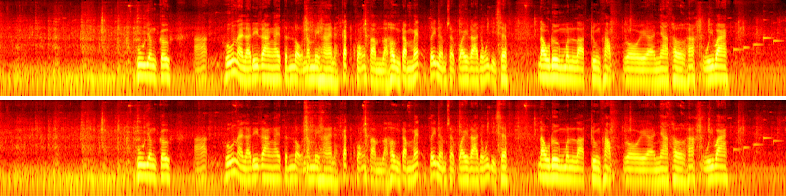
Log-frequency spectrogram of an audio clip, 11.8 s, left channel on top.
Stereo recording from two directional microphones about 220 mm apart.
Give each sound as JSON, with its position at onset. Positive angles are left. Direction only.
{"t": 1.2, "sound": "vehicle", "side_deg": 15}
{"t": 2.2, "sound": "speech", "side_deg": 0}
{"t": 4.6, "sound": "a man's voice", "side_deg": -50}
{"t": 4.8, "sound": "speech", "side_deg": 10}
